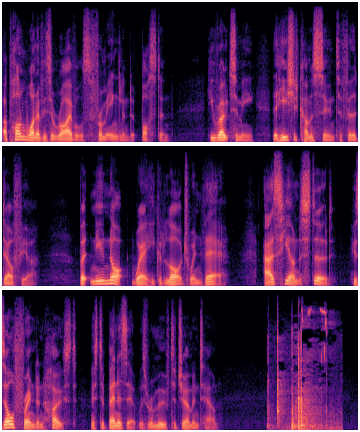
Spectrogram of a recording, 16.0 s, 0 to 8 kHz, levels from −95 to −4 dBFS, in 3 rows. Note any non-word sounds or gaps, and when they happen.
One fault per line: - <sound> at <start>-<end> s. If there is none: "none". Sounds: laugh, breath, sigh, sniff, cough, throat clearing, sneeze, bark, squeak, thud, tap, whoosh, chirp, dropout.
- squeak at 14.7-15.8 s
